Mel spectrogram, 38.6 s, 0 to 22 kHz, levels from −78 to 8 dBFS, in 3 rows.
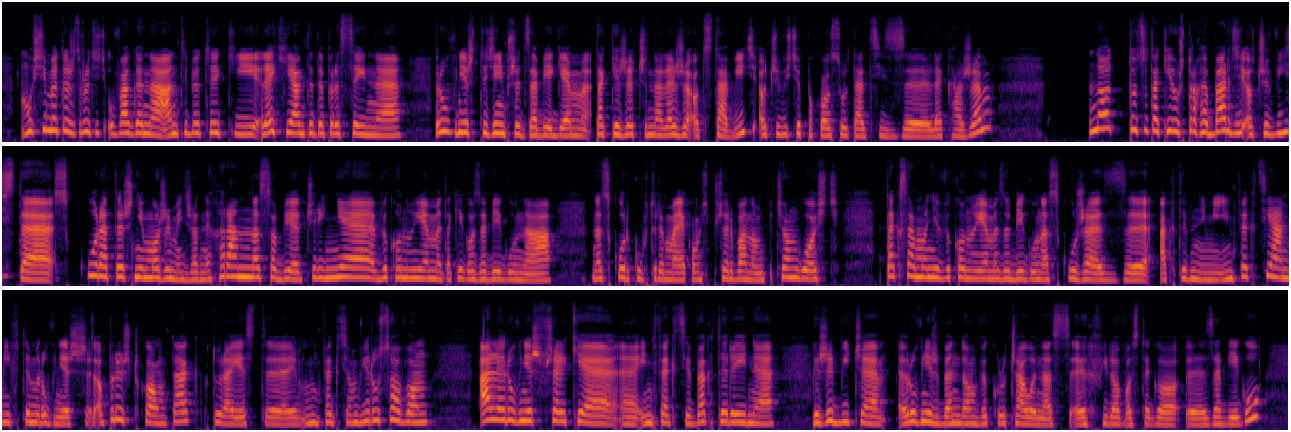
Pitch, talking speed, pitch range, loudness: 240 Hz, 130 wpm, 210-275 Hz, -23 LUFS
